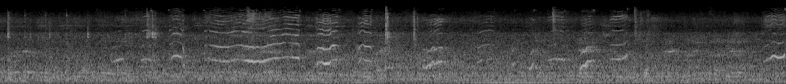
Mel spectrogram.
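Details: Clingy, affectionate salt-and-pepper Miniature Schnauzer puppy, a little male, whimpering in a stream of high wavering whines that rise and fall, some in quick wobbling runs, over a steady hiss of room noise.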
